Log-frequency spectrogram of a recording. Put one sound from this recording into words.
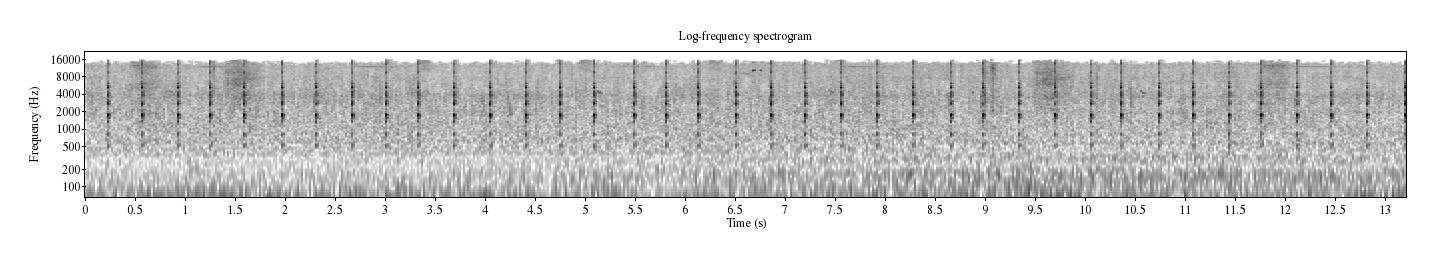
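A truck engine rumbles low and steady.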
